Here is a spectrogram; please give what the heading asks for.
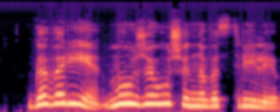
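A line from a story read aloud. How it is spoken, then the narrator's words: Exclamation. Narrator (Russian): воскликнул Орфис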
